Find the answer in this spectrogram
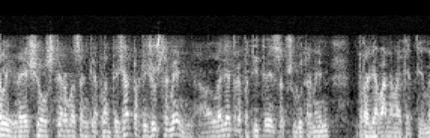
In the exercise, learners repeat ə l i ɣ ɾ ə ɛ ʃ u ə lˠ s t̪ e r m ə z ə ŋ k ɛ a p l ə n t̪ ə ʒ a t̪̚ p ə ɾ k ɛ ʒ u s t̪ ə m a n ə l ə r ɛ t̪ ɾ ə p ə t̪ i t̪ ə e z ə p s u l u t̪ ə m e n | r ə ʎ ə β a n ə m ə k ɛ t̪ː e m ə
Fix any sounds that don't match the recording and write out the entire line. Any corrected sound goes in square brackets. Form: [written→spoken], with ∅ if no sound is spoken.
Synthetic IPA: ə l i ɣ ɾ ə ɛ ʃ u ə lˠ s t̪ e r m ə z ə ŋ k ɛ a p l ə n t̪ ə ʒ a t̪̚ p ə ɾ k ɛ ʒ u s t̪ ə m [a→e] n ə l ə [r→ʎ] ɛ t̪ ɾ ə p ə t̪ i t̪ ə e z ə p s u l u t̪ ə m e n | r ə ʎ ə β a n ə m ə k ɛ t̪ː e m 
